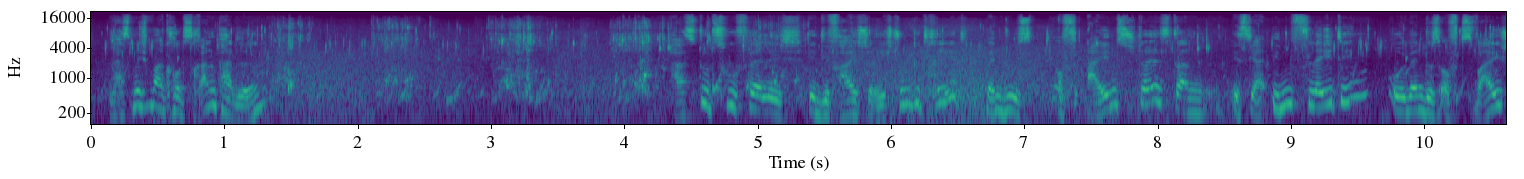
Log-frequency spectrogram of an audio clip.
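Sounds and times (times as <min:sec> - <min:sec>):
bubbling and gurgling in water: 0:00.0 - 0:10.6
speech: 0:00.2 - 0:01.8, 0:04.4 - 0:10.6.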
